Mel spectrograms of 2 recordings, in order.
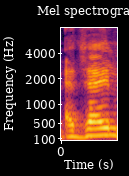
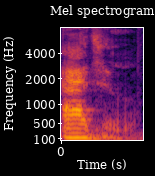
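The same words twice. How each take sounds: First: It is said with a British pronunciation. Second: It is said with an American pronunciation. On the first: "agile is the British pronunciation" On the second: "not agile"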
